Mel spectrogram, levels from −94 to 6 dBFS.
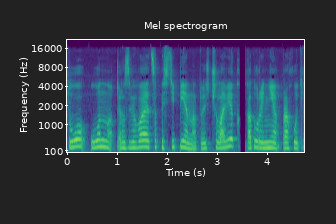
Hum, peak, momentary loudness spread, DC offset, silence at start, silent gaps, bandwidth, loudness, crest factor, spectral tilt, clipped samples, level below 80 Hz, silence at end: none; -4 dBFS; 5 LU; under 0.1%; 0 s; 3.48-3.55 s; 17 kHz; -20 LUFS; 14 dB; -4.5 dB/octave; under 0.1%; -54 dBFS; 0 s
